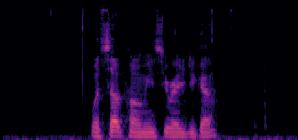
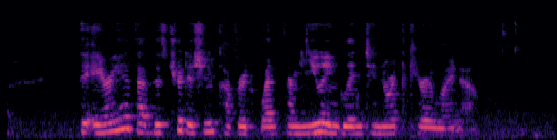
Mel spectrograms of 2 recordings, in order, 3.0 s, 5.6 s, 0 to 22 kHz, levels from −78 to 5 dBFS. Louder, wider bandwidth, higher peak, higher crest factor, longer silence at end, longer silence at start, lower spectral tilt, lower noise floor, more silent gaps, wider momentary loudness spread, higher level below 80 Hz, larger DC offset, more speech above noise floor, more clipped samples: second, -35 LUFS vs -32 LUFS; first, 17 kHz vs 11.5 kHz; about the same, -18 dBFS vs -16 dBFS; about the same, 18 dB vs 16 dB; about the same, 0.2 s vs 0.2 s; about the same, 0.7 s vs 0.8 s; about the same, -5 dB/octave vs -4 dB/octave; about the same, -62 dBFS vs -63 dBFS; neither; first, 13 LU vs 9 LU; first, -62 dBFS vs -74 dBFS; neither; second, 27 dB vs 31 dB; neither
